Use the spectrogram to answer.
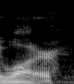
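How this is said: It is said in an American accent. "I say water"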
